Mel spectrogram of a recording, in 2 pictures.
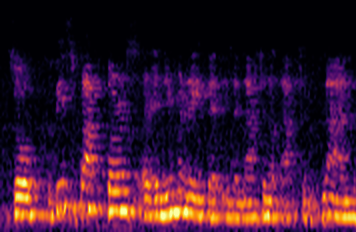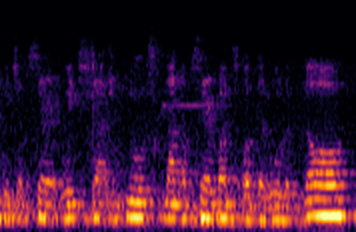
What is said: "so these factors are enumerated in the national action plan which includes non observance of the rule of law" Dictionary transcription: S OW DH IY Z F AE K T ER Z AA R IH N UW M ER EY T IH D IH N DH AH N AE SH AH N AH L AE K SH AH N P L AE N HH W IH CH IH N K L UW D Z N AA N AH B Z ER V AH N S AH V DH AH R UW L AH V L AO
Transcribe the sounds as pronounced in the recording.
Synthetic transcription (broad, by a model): S OW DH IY S F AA K T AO S AA R IH N UW M ER EY T IH D IH N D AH N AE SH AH N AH L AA K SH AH N P L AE N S W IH CH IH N K L UW D S N AA N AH B S ER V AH N S AH V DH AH R UW L AH V L AO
